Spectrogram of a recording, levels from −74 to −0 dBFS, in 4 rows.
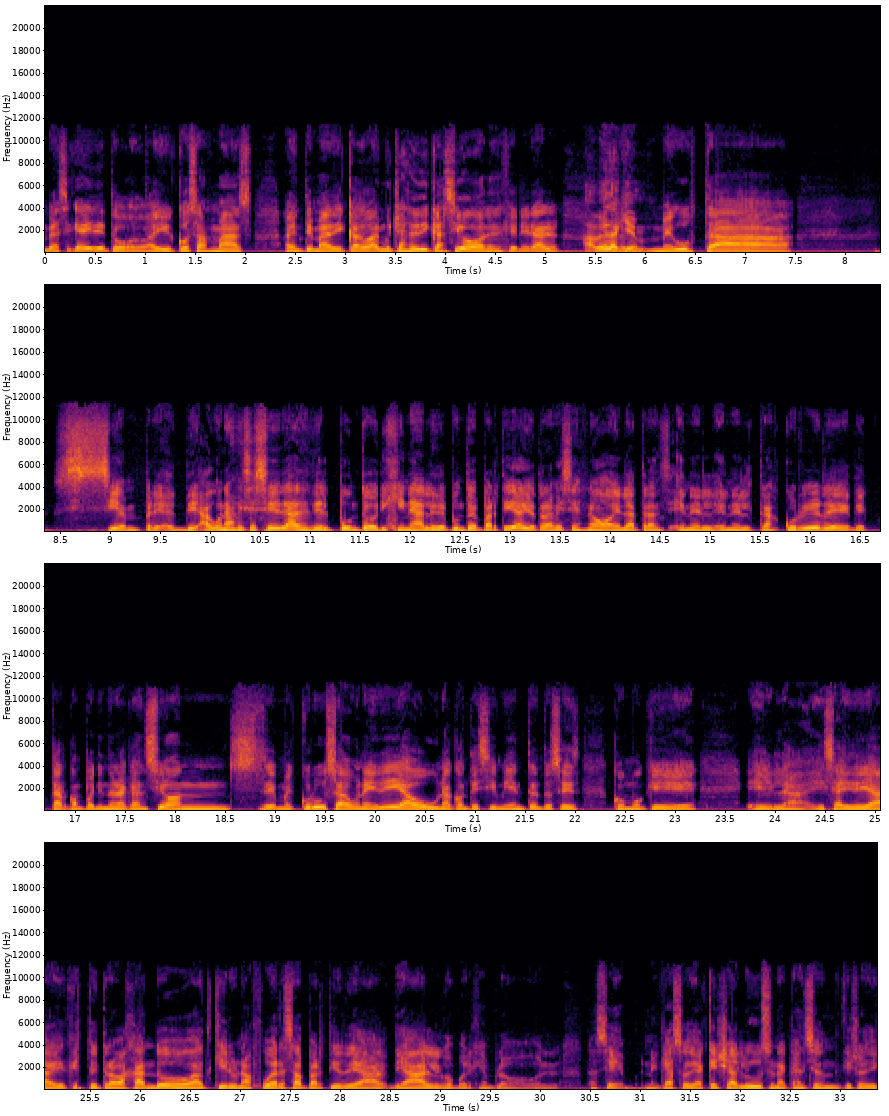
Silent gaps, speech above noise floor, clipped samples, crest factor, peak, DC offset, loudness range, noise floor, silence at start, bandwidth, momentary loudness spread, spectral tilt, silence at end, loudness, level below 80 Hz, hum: none; 24 dB; under 0.1%; 16 dB; -2 dBFS; under 0.1%; 4 LU; -42 dBFS; 0 s; 11.5 kHz; 8 LU; -5.5 dB/octave; 0 s; -19 LUFS; -40 dBFS; none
